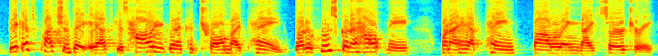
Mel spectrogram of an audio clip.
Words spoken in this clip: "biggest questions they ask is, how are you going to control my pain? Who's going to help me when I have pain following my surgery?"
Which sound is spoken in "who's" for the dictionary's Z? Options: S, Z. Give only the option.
Z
